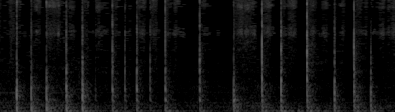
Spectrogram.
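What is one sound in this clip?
Chalk taps and scrapes quickly on a blackboard.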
